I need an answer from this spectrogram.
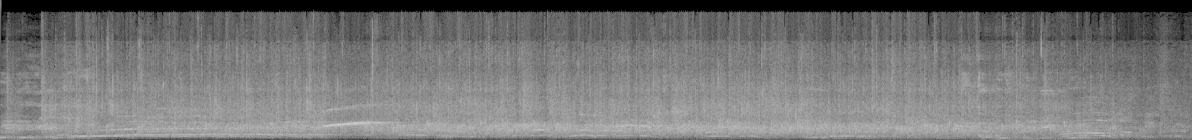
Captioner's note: applause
